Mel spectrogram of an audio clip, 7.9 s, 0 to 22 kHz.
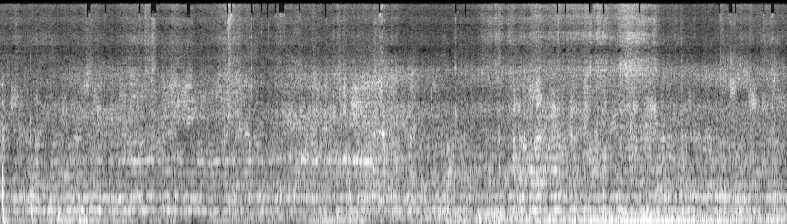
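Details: Honey bees at an open winter feeding station in December, about 150 feet from the hive, feeding on leftover honey and comb in a tote with oak leaves; steady low droning buzz of many bees throughout, with faint higher hum.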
